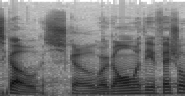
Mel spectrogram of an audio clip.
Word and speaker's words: Skog: office are really disappointed that it's not Wilmer skoo but it's skog we're going with the official pronunciation G yes SK o o g spelling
